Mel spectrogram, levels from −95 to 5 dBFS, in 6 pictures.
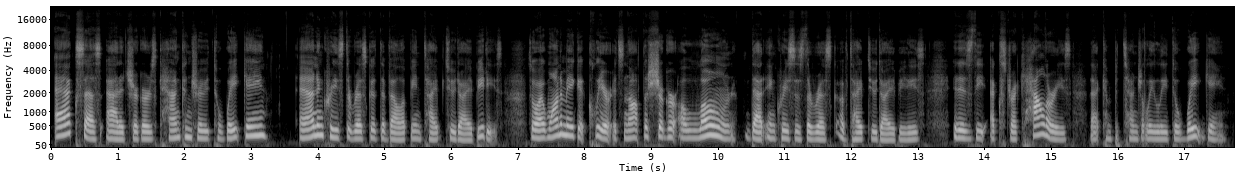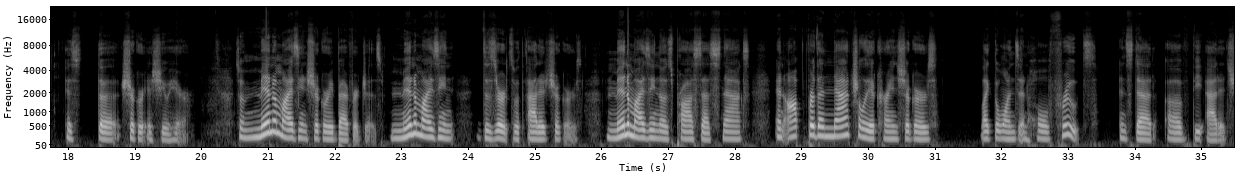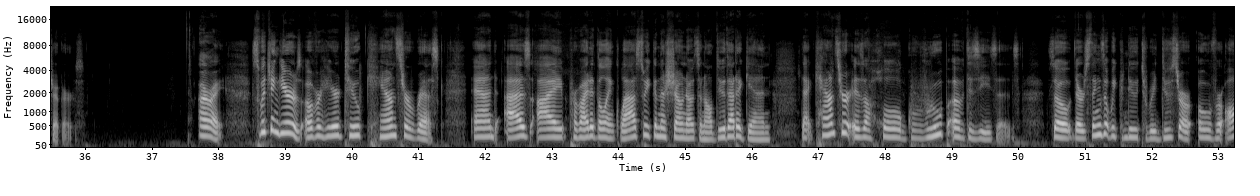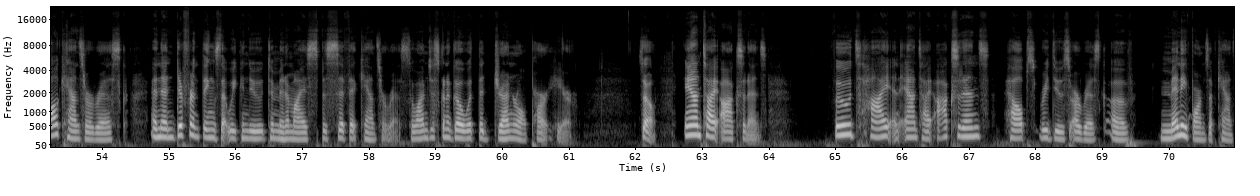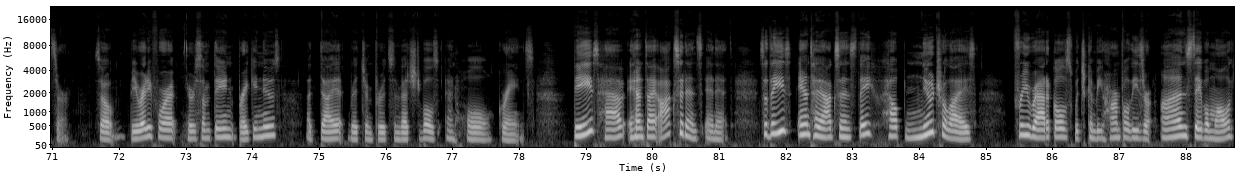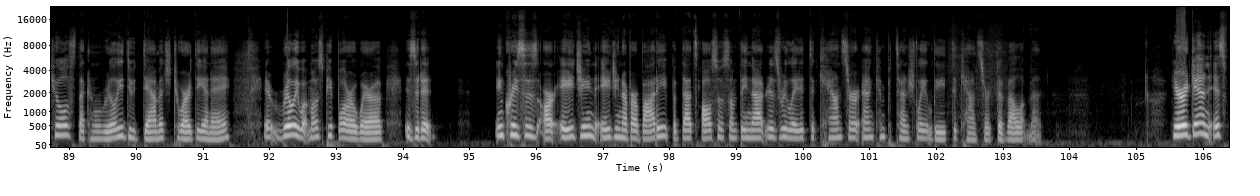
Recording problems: none

